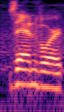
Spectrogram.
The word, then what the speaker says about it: Zandvoort: xand for it's got It's got two o's though there should be an oo right it should be an ooh sound I mean if you were to pronounce it in native tongue they probably roll that o a little bit more but xanor is the you know well adopted well understood name I see it and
